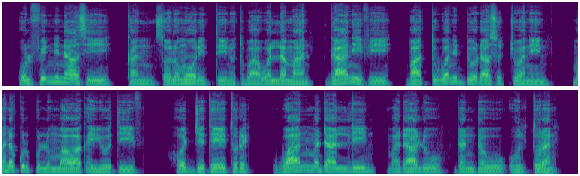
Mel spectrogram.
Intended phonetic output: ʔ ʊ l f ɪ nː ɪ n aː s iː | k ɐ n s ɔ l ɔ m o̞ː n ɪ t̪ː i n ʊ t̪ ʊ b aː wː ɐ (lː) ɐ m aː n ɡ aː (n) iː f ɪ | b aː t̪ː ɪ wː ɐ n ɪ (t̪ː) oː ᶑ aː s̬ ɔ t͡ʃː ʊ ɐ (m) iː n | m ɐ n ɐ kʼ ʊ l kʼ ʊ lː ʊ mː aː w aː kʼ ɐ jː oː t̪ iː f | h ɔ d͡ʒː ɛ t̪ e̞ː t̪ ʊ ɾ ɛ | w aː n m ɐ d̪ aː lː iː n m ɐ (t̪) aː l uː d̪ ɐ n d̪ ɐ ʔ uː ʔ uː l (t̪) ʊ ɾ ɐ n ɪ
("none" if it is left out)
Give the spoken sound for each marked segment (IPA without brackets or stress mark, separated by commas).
lː, n, d̪ː, n, d̪, t̪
